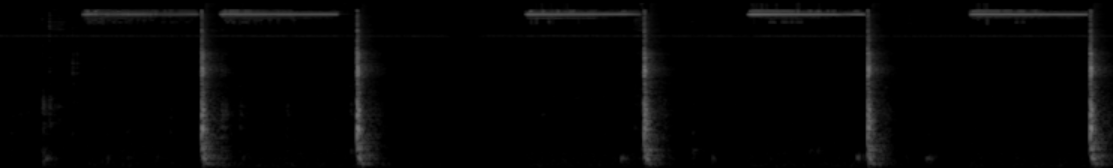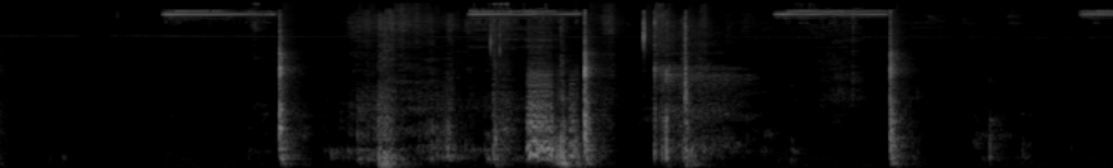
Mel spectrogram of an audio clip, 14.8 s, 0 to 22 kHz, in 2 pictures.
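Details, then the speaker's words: Old O'Briens 16/110 electric fence energizer under repair, plugged in after sitting: sharp, dry pulse clicks about every 1.5 seconds over faint hiss; indicator lights flash out of sync with the clicks. Fault not yet identified. "I can hear it clicking. Mhm. Can't really see it here, but the lights flash, but they're like out of sync with the unit. Like it lights flash and then it clicks."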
